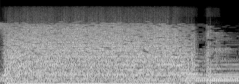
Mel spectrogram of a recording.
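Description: A small group singing loudly together with an acoustic guitar, so loud that the microphone overloads. The voices break up into a harsh, static-like hiss in which no clear notes stand out.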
